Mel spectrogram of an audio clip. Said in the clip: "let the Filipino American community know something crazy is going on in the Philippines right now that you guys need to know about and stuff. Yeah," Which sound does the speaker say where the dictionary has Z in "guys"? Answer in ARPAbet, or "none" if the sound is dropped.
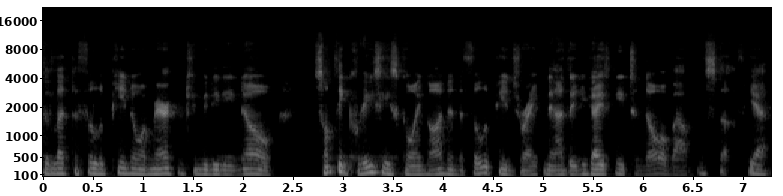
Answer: Z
